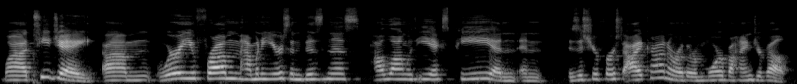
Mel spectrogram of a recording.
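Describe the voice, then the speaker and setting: A woman's voice: a little high, fairly quick, hardly any pauses. A middle-aged woman moderating an online panel, chatting casually with lots of ums and friendly asides. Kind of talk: hosting a virtual panel.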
